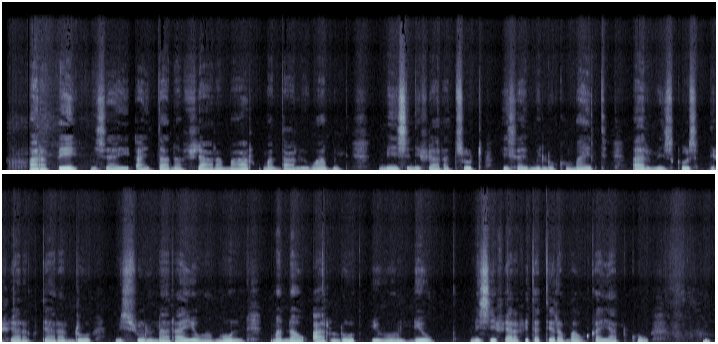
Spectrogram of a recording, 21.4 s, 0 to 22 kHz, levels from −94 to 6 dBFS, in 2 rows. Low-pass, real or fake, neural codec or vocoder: 19.8 kHz; real; none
